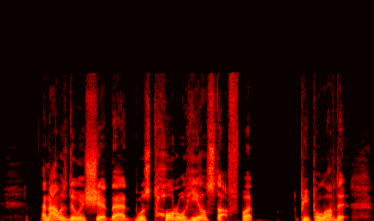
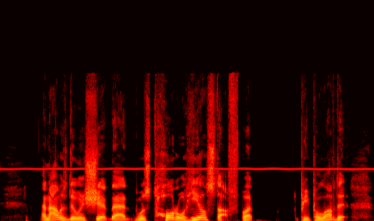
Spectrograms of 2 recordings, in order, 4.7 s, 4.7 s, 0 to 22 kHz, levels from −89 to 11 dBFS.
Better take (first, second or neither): first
